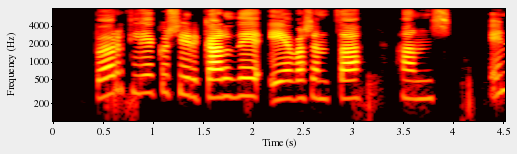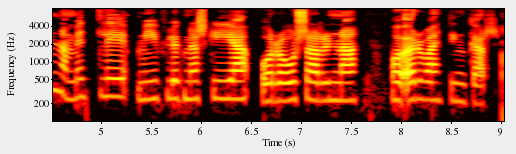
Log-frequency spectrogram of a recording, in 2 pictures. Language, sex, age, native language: Icelandic, female, 18-19, Icelandic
